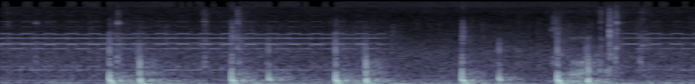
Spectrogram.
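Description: A telephone rings inside the video game Light Switch, sounding in paired electronic bursts repeated about four times in steady rhythm, fairly close and clear over a faint steady hum.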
